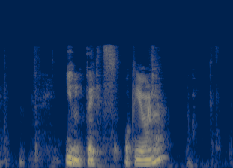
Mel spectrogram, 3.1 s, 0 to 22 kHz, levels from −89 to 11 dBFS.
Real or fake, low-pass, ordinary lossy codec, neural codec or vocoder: fake; 7.2 kHz; MP3, 48 kbps; codec, 44.1 kHz, 3.4 kbps, Pupu-Codec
